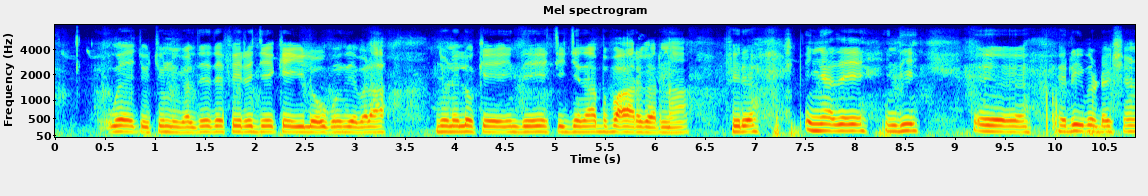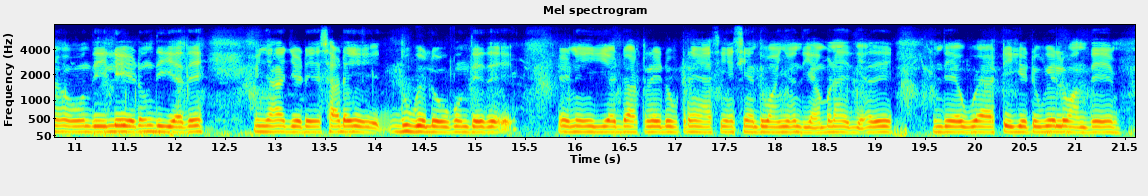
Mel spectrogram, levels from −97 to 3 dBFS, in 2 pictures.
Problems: constant background noise, low volume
